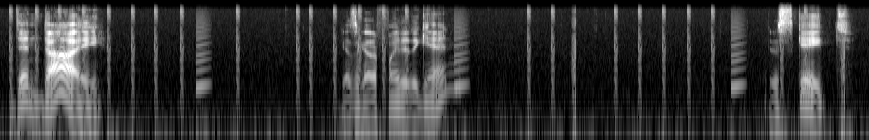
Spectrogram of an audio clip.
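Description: Short electronic ticks patter as a small figure runs.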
